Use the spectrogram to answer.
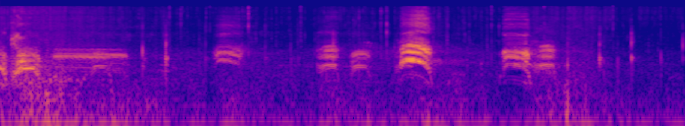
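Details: A large flock of black crows attacking cheese: harsh hoarse caws in short bursts, several overlapping, one louder grating caw near the middle, with a brief flat tonal note early on and faint background chatter.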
